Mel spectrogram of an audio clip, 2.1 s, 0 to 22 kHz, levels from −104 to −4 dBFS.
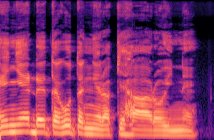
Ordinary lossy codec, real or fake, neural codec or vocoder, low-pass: none; real; none; none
